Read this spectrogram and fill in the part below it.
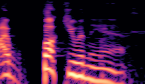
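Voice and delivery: full-volume, very loud, high-pitched scream. Yelling at a dog mid-sentence while recording: yelling at a dog. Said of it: "You just yelled at your dog".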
